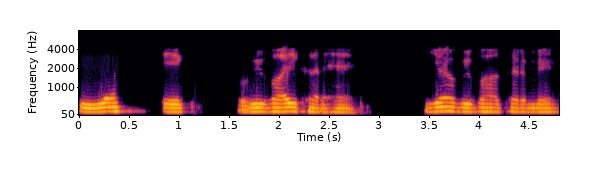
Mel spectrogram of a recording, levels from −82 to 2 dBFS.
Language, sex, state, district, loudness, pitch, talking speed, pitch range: Hindi, male, Bihar, Jamui, -15 LUFS, 135 Hz, 135 wpm, 130-145 Hz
